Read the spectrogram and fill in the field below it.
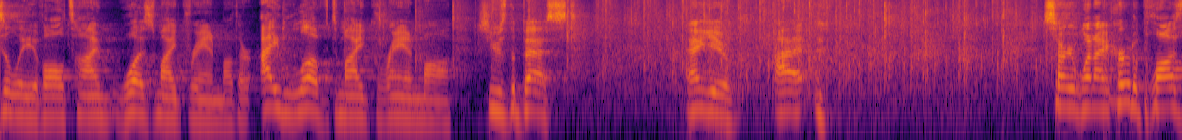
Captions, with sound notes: of all time, was my grandmother. I loved my grandma. She was the best. (audience applauds) Thank you. Sorry, when I heard applause there,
